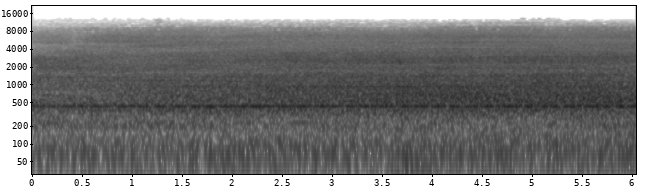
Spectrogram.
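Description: Steady, loud roar of a jet airliner engine at Manchester Airport, a continuous broadband rumble and whine that holds unchanged with no voices.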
